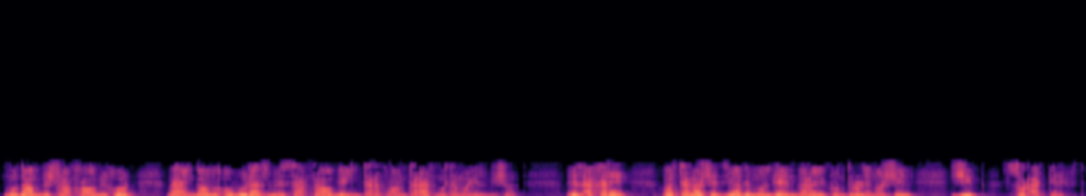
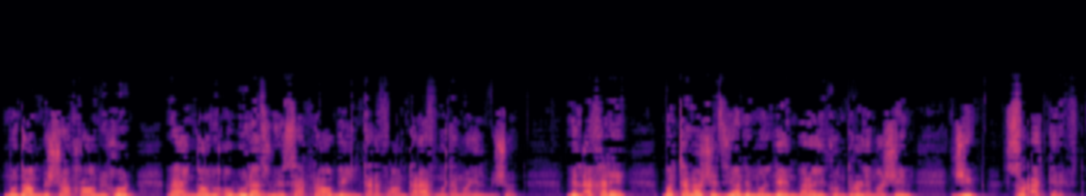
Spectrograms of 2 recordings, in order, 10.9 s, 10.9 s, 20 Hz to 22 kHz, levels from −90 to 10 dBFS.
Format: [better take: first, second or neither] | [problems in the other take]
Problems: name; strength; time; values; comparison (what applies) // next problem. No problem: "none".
second | garbled, watery; badly; nothing above 3.5 kHz; slightly in the second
